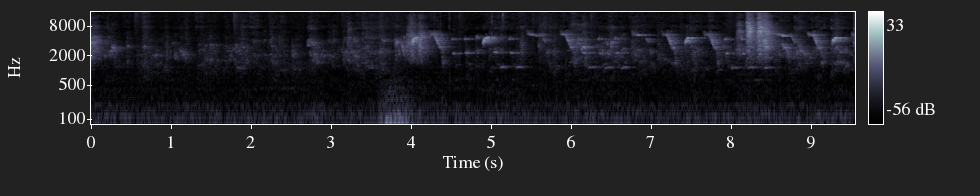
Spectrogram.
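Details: Pet rainbow lorikeet on a Sunday afternoon, busy with play; rapid chattering of short descending whistles and scratchy notes, about one a second, with a brief low thump midway and a loud shriek near the end.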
